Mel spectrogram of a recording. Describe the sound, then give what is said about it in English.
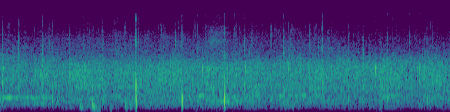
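Applause from a family audience after a Christmas guessing game: a dense, steady crackle of clapping that stays fairly faint throughout, with a few sharper single claps standing out. “let's give him a round of applause”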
